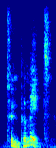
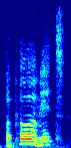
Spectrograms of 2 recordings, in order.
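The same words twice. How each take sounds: First: Permit stressed on the second syllable, low; verb stress. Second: Permit stressed on the first syllable, slow; noun stress. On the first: Teacher drilling the pattern, second-syllable stress on permit. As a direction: land on MIT in permit. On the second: Teacher drilling the pattern, first-syllable stress on permit. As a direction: hit PER in permit. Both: Shown as a demonstration. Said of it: "because there is a pattern".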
